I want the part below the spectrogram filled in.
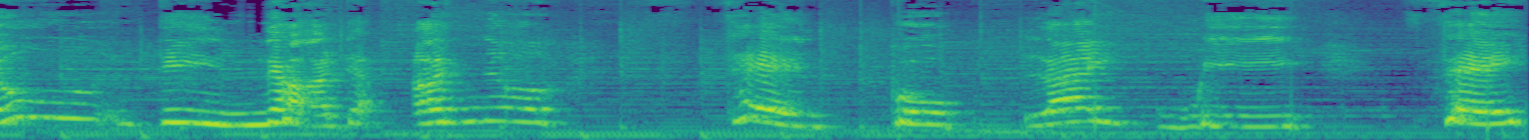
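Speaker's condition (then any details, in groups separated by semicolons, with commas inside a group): Speech apraxia; trouble producing sounds correctly despite knowing words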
